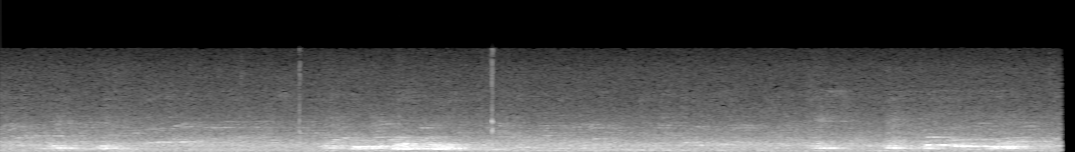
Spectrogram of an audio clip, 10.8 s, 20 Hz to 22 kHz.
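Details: Dogs barking at The Barking Lot on 30 December 2019: a dense, continuous din of overlapping barks and yips, swelling into louder bursts around four and nine seconds.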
